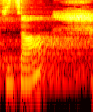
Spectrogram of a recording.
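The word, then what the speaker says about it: ز: This is the structure of Zaha and Zaha has only one dot. It is also called a whistle letter because when we pronounce zah the whistle like sound comes like zah.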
